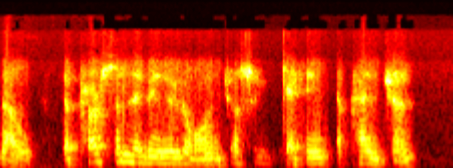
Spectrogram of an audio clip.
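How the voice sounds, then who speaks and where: This is a man's voice. He speaks with an Irish accent. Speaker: advocate for elderly people. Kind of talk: radio interview. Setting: phone call.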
